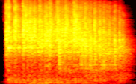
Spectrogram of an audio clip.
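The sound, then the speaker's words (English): A handful of dice clatters across a hard table in a dense burst of rapid clicks, fairly loud, rattling for under two seconds before settling. No voices. “That was a lot of dice and only one success.”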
